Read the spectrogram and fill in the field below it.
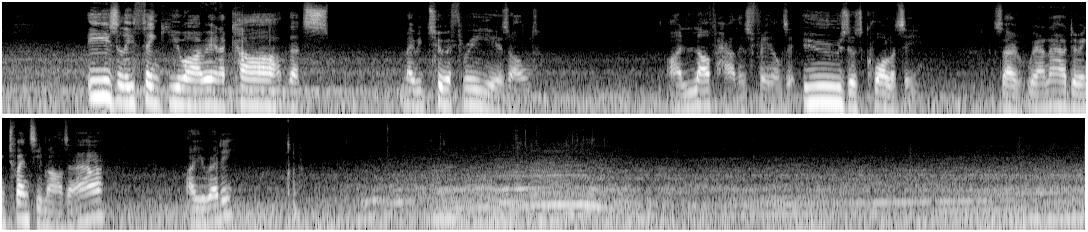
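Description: A car's engine hums steadily as it drives along.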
